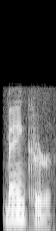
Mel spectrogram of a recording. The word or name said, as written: banker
